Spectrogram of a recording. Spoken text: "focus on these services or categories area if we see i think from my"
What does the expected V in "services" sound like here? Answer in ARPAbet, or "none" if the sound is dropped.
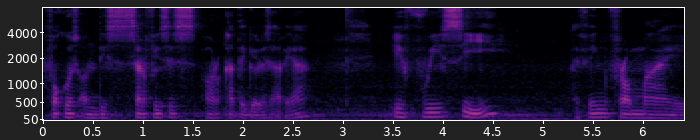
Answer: F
